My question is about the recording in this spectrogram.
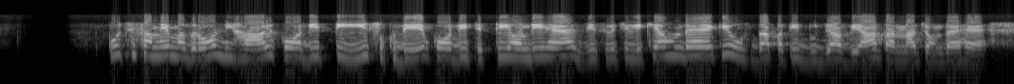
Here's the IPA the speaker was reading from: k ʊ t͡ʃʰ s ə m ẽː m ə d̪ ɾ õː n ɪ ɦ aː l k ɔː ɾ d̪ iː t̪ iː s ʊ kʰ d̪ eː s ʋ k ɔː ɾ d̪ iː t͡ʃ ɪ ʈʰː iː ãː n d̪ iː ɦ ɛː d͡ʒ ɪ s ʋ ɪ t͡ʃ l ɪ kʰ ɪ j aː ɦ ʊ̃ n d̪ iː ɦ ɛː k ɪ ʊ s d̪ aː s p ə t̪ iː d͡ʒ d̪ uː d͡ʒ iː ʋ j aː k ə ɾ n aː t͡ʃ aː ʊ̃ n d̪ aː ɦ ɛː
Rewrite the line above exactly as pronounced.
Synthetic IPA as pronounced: k ʊ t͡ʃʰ s ə m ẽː m ə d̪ ɾ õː n ɪ ɦ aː l k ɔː ɾ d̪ iː t̪ iː s ʊ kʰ d̪ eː ʋ k ɔː ɾ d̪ iː t͡ʃ ɪ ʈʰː iː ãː n d̪ iː ɦ ɛː d͡ʒ ɪ s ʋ ɪ t͡ʃ l ɪ kʰ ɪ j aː ɦ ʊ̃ n d̪ aː ɦ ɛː k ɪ ʊ s d̪ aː p ə t̪ iː d̪ uː d͡ʒ aː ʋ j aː k ə ɾ n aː t͡ʃ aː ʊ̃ n d̪ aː ɦ ɛː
